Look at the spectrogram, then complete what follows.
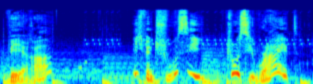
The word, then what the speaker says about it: Wright: Ich bin Trucy, Trucy Wright. Wright schreibt man mit W, spricht es aber nicht, okay?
